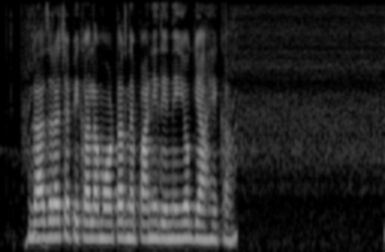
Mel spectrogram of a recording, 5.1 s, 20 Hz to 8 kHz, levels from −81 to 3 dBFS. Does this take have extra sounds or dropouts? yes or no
no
